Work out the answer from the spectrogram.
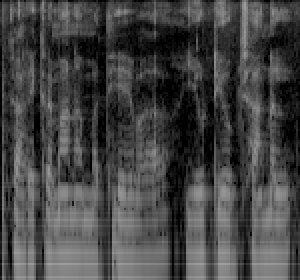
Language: Sanskrit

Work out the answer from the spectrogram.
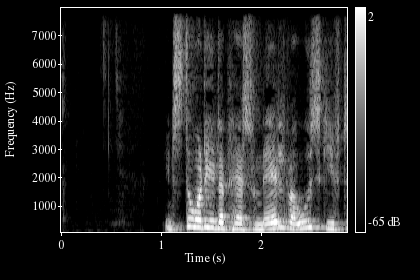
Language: Danish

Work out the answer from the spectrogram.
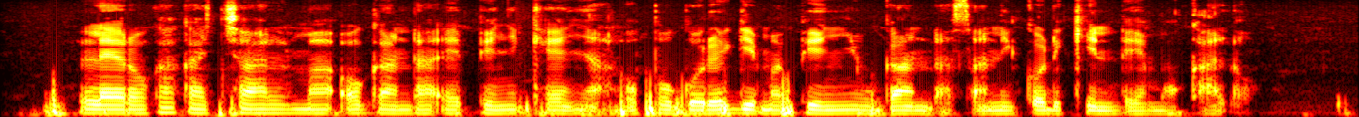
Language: Luo (Kenya and Tanzania)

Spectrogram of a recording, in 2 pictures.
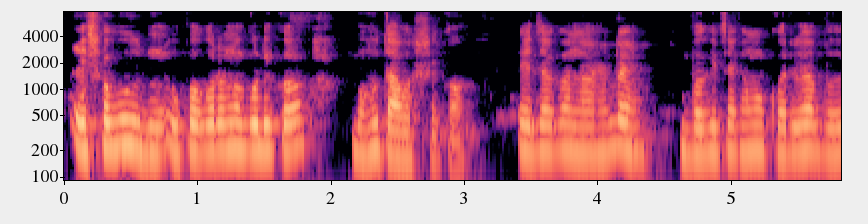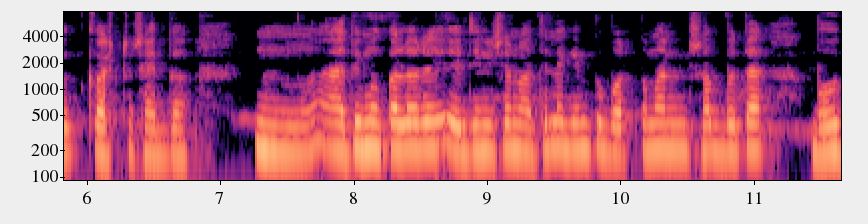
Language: Odia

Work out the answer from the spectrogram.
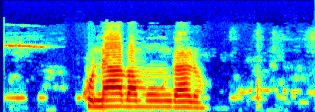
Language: Ganda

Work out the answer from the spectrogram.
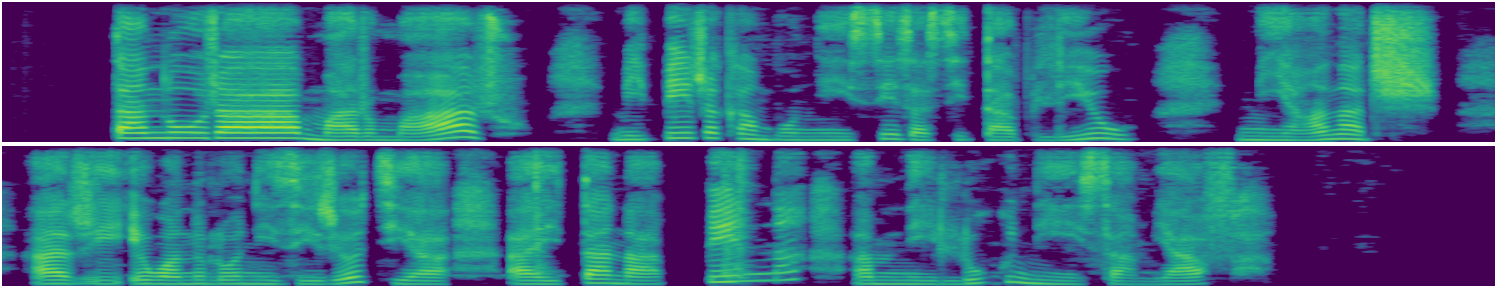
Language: Malagasy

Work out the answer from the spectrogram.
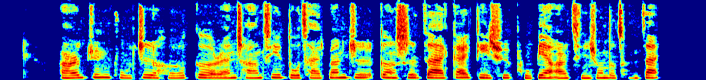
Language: Chinese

